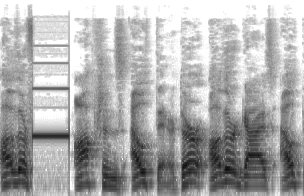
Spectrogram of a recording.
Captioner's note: beep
